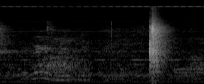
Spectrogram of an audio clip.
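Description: One sharp snap about one and a half seconds in, over faint television sound with voices and music.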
